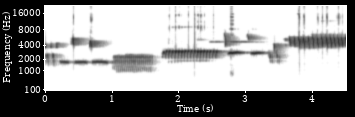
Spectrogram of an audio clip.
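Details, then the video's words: Maltese canary male in song, meant to rouse other canaries and train young ones. Whistled notes lead into a low buzzy roll, a rapid even trill, level pure tones, and a closing high, fast rattle. "Malta Kanarya Ötüşü Ve Erkek Kanarya Sesi"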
